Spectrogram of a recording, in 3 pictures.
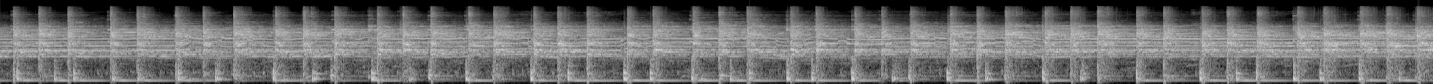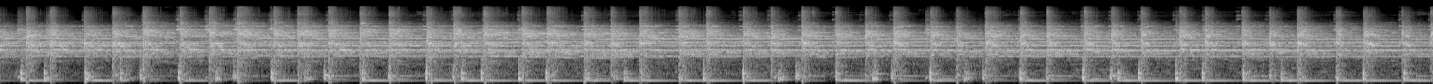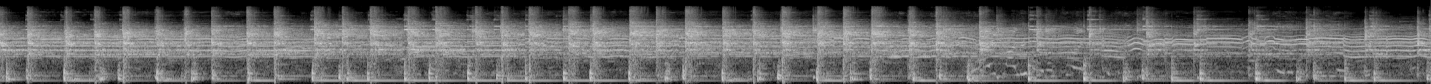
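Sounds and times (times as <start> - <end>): drum and cymbal music: 0.0 - 42.9.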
